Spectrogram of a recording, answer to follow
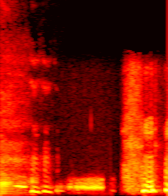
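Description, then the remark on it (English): A domestic cat meows, a few short chirpy calls running into a drawn-out mew, then a brief pause and a rougher, noisier burst of sound. “My cat just, like, these two little paws came shooting out of the door because she knocked something under there.”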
